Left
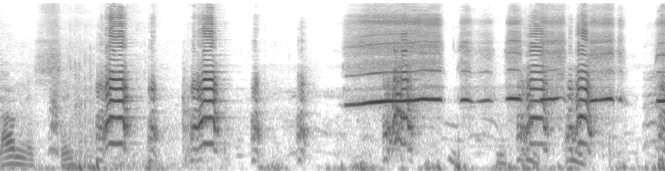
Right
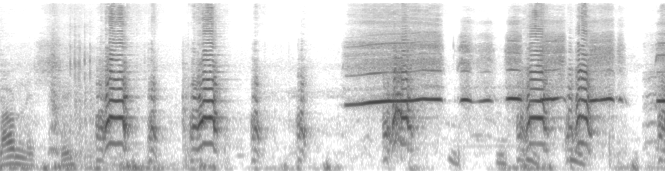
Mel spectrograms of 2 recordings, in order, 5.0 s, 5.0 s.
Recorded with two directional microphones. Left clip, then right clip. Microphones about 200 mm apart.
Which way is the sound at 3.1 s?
Centre (ahead or behind).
